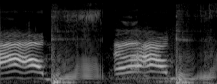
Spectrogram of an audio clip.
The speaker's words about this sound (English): Farting, and I can't stop farting. It's impossible. Farting, I just can't stop farting. Oh, it just keeps coming out my butt.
